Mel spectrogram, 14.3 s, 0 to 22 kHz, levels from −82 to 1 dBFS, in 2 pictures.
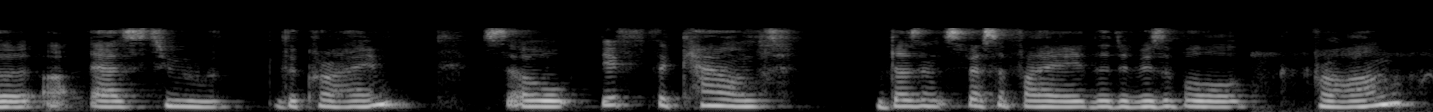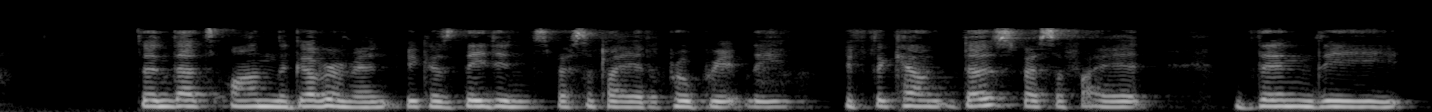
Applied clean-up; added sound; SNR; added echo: neural mask model DeepFilterNet 3.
